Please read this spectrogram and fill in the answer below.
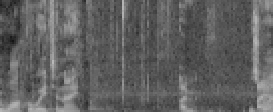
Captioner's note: participant speaks faintly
